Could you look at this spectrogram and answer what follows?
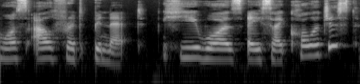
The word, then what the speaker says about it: Binet: Then I believe his uh, surname is pronounced Binet. – Binet.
